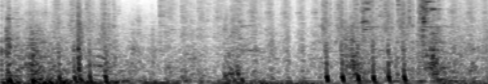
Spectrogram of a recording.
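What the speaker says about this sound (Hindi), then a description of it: "फायरिंग करते रहो।" Rapid bursts of automatic gunfire from an action movie scene, a dense crackling fusillade of repeated shots running through the whole stretch with little pause.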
